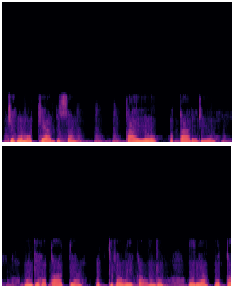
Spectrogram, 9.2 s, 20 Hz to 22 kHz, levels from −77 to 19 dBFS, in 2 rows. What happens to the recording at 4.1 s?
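At 4.1 s the speech carries Speex codec damage that runs through the whole clip. Starved of bits for its excitation, the CELP coder leaves speech plainly hoarse and noisy, which fits a rate near 10 kbps. Unlike a plain low-pass, the band above 4 kHz is a shaped noise fill, ending near 7.7 kHz.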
